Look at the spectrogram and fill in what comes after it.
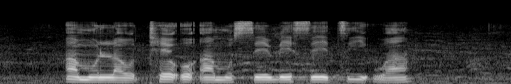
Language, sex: Southern Sotho, male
